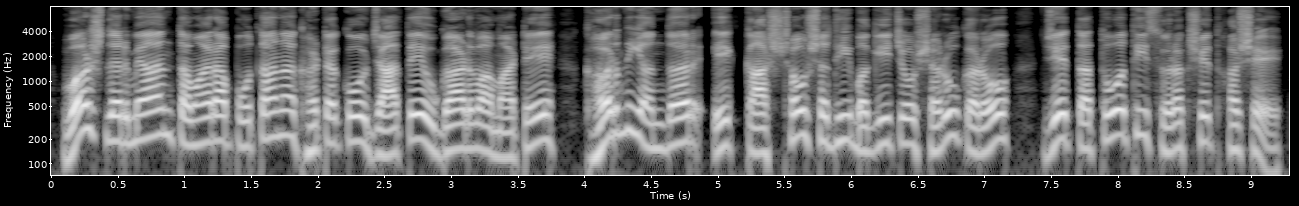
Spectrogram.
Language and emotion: Gujarati, neutral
